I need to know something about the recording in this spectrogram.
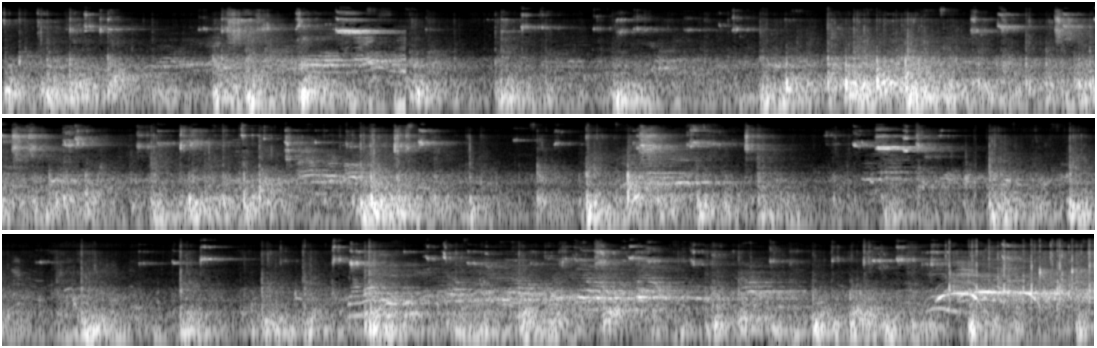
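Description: Basketball being dribbled and bounced on a hardwood gym floor during play, a run of sharp thuds echoing in a large hall, with indistinct voices of players and spectators throughout.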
